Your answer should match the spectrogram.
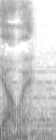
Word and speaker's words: Yahweh: Living within us, pronounced Yod He Vav He Yahweh.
